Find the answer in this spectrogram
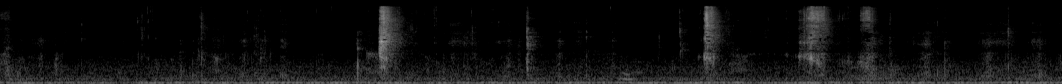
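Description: A person chewing close to the microphone, with a few sharp, loud crunches as bites are taken from crisp fried papad: about four seconds in, then around seven and eight seconds.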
